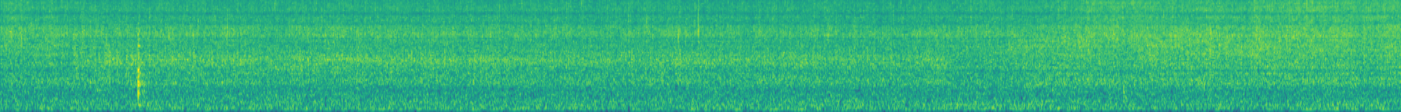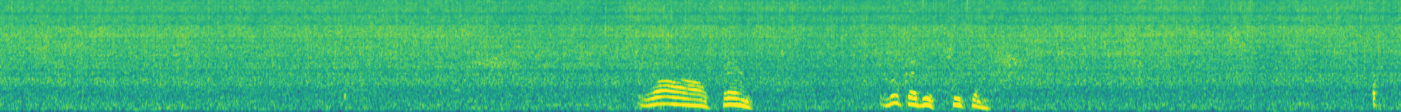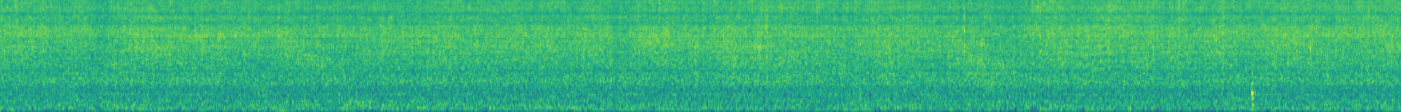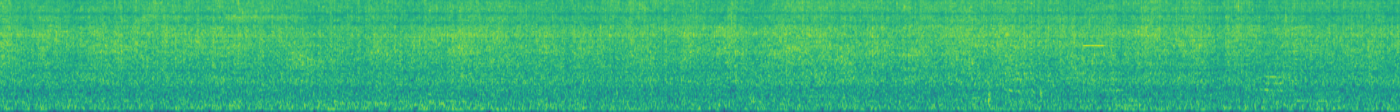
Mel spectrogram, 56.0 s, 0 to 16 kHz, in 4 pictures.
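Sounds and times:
chicken sizzling in a pan: 0.0 - 56.0.

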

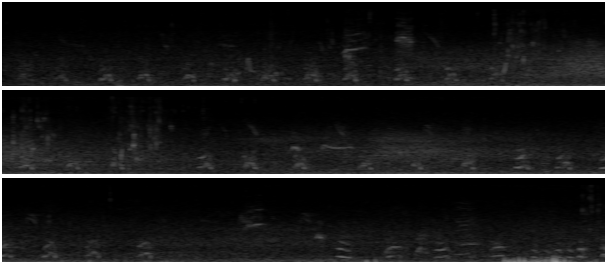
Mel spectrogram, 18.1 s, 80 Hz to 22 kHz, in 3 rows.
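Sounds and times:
soft short bird calls: 0.5 - 5.4
water splashing and trickling: 2.0 - 8.4, 17.6 - 18.0.

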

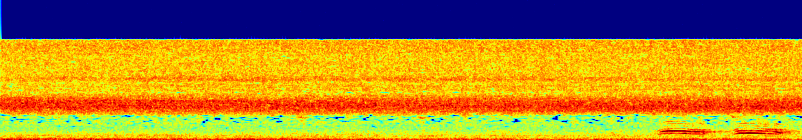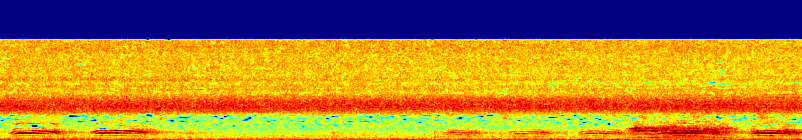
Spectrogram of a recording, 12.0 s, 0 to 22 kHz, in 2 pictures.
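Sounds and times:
insects hissing: 0.0 - 12.0
crow cawing: 5.0 - 7.2, 9.3 - 12.0.

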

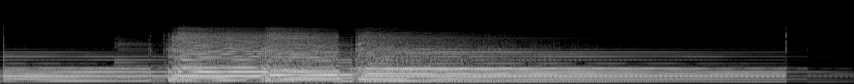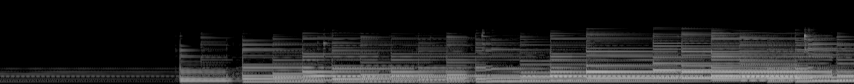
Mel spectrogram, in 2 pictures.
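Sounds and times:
distorted electric guitar chords: 0.0 - 8.9, 10.4 - 17.0.

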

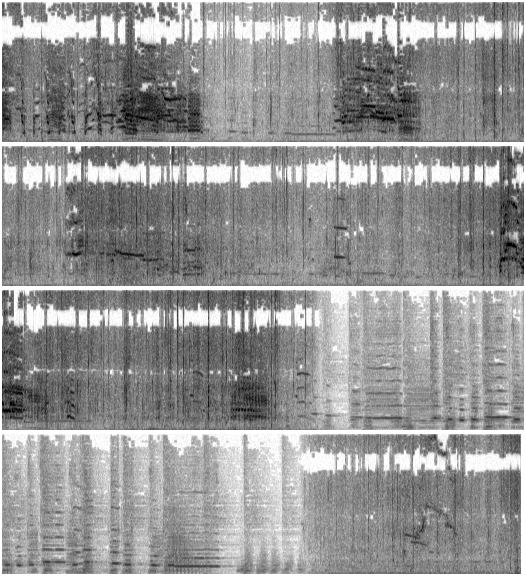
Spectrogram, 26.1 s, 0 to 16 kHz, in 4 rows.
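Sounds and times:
gulls squawking: 0.0 - 5.6, 7.1 - 17.1.

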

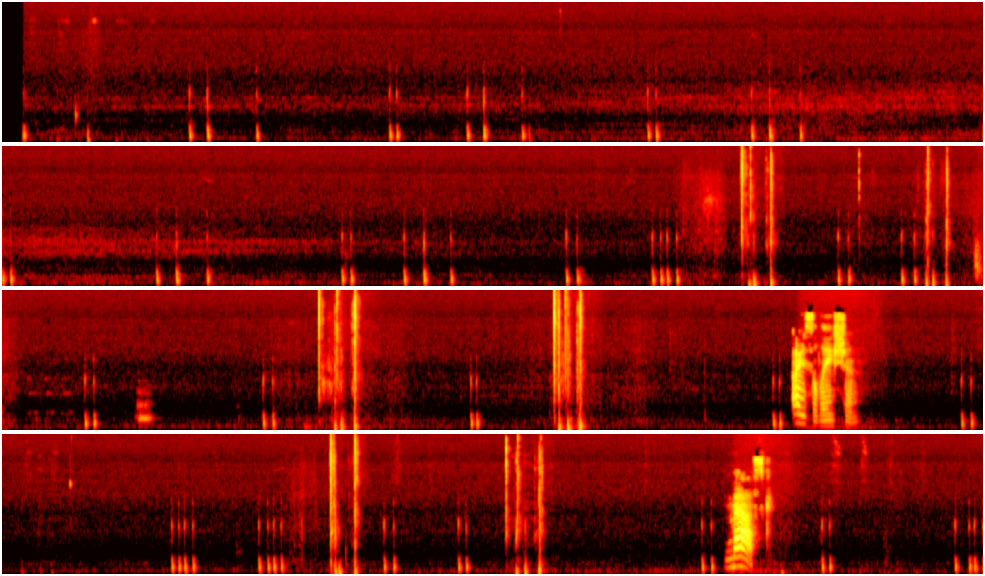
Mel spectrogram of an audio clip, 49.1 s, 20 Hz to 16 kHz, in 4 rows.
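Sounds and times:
computer mouse clicks: 4.8 - 5.1, 8.0 - 8.4, 12.2 - 12.5, 16.5 - 18.0, 20.4 - 20.8, 21.5 - 22.0, 22.7 - 24.2, 27.8 - 29.1, 31.4 - 31.9, 36.4 - 36.8, 38.9 - 39.3, 40.0 - 41.8, 42.4 - 43.6, 48.7 - 49.0.

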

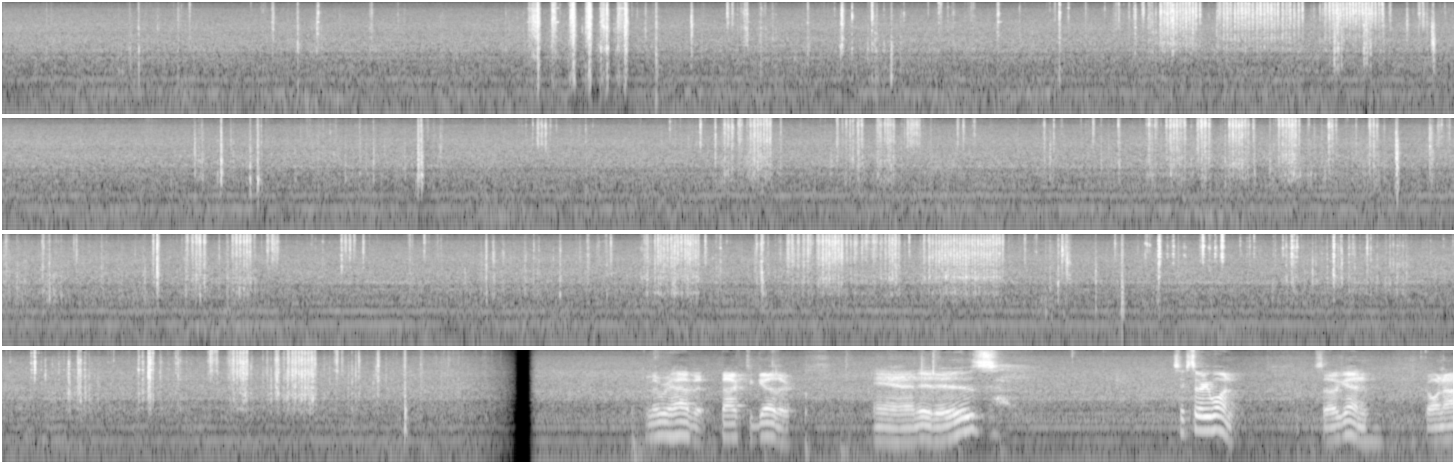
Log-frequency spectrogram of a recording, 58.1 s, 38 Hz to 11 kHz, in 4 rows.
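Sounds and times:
steady low hum: 0.0 - 58.0
hand tools clicking and clinking: 24.9 - 31.8, 32.4 - 43.1, 43.8 - 47.4.

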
